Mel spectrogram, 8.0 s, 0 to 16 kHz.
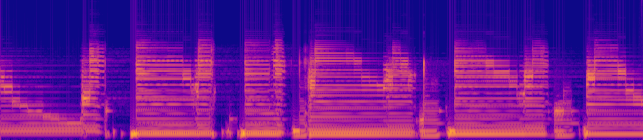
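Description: Electric guitar played through a Subdecay Prometheus 3 dual filter pedal, its low-pass envelope filter set to the stepped envelope for sixteenth notes. Notes and chords are struck about once a second and ring on between strikes, their tone changing in steps as the filter moves.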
